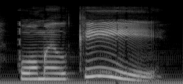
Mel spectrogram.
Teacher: Наголос падає на и, так, на кінець слова.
